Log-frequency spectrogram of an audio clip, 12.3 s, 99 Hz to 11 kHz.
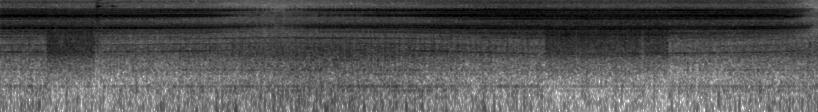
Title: #Atlas copco ga15 #Belt issue #Abnormal sound of Machine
